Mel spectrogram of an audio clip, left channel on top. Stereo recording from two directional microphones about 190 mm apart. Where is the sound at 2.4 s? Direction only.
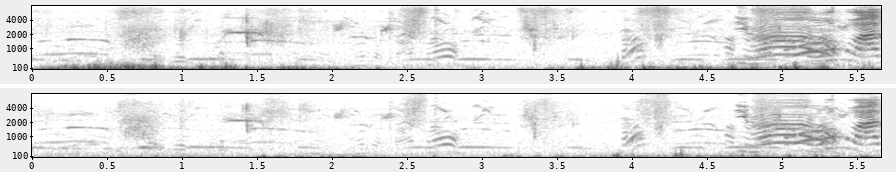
30° left (ahead or behind).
